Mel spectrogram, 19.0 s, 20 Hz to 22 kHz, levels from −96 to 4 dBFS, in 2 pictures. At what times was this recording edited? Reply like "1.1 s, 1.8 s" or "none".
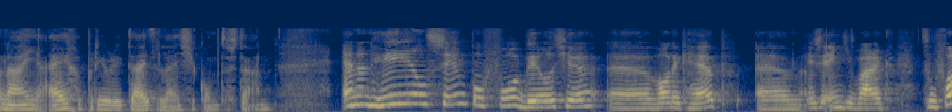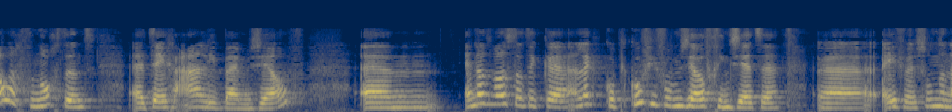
8.1 s

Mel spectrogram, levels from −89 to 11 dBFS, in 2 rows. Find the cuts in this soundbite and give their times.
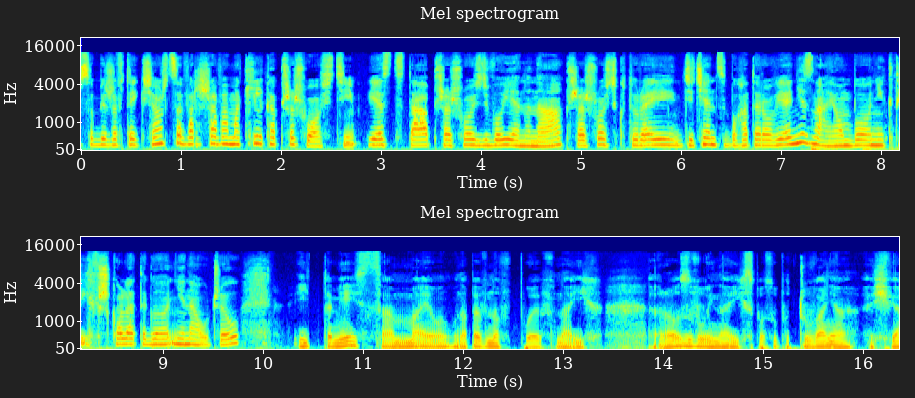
10.1 s

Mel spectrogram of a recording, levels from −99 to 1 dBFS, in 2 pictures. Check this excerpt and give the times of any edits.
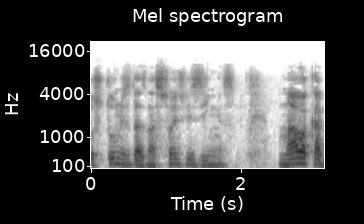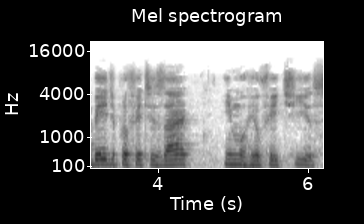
none

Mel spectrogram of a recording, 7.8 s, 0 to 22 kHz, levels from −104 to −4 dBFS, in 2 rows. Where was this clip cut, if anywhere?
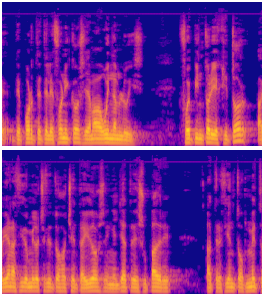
none

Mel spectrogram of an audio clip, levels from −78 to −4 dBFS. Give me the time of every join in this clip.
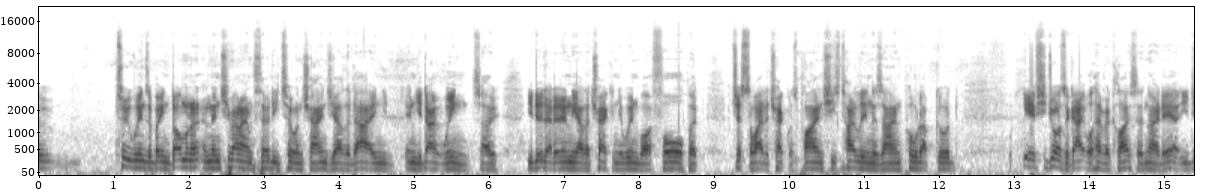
none

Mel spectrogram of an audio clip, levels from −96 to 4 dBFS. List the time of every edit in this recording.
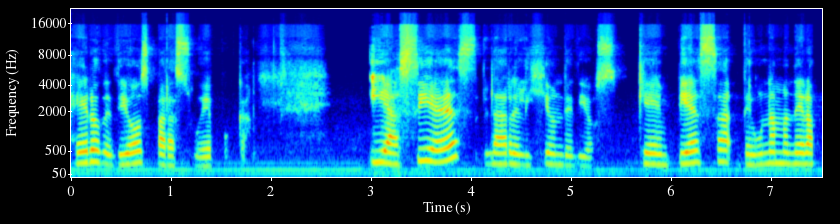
2.9 s, 5.6 s

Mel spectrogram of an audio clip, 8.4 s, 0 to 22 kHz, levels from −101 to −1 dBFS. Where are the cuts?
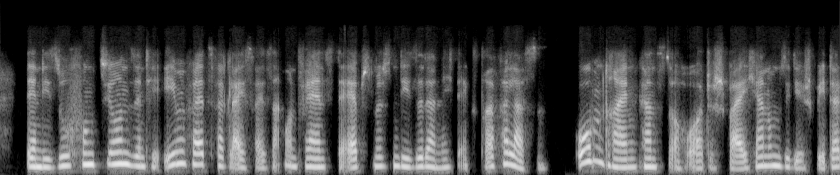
2.8 s, 5.7 s

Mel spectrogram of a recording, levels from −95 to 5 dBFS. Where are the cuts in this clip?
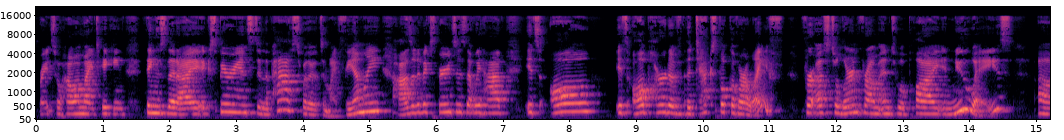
5.3 s, 9.7 s

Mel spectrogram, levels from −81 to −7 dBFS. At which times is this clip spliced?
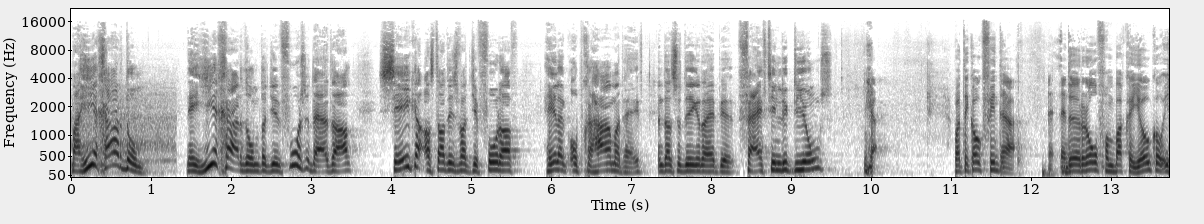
1.3 s, 7.3 s

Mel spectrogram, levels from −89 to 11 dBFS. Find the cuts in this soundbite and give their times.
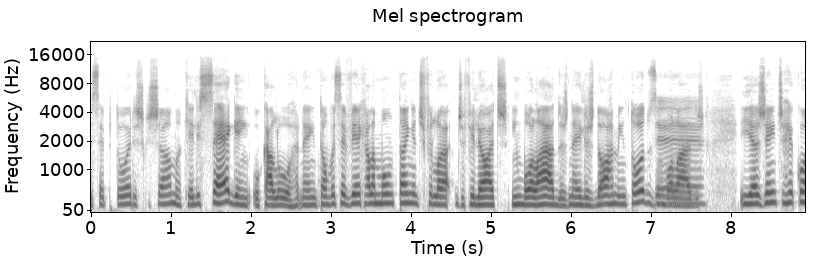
none

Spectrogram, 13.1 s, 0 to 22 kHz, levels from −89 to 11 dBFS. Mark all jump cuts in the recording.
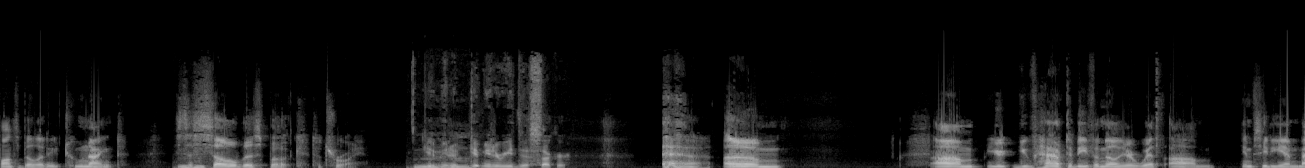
3.1 s, 9.3 s

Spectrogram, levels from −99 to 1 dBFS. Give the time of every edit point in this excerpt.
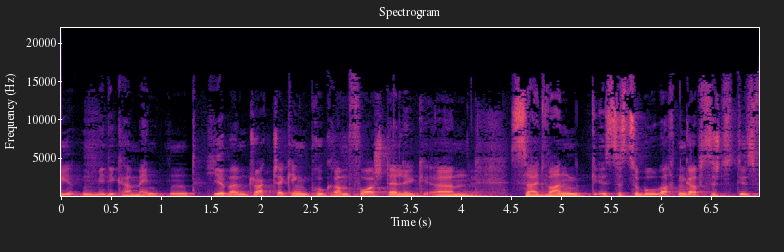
1.3 s

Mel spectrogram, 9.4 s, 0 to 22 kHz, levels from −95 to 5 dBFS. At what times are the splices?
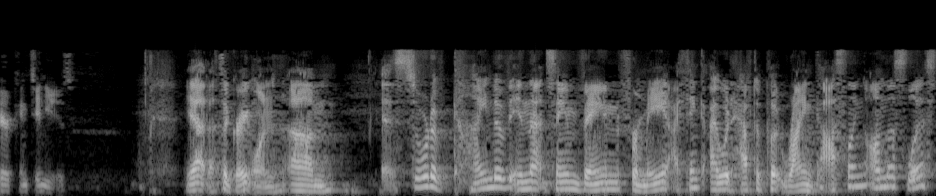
none

